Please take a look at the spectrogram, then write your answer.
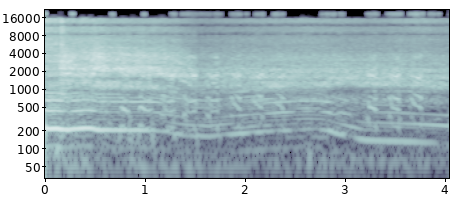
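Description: Honda Civic EK doing a burnout, with loud sustained tire squeal and revving engine close by, the screech wavering and fading slightly over a few seconds.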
